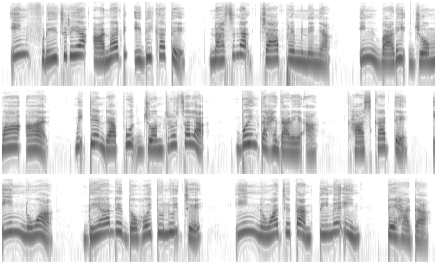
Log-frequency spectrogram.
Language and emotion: Santali, fearful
